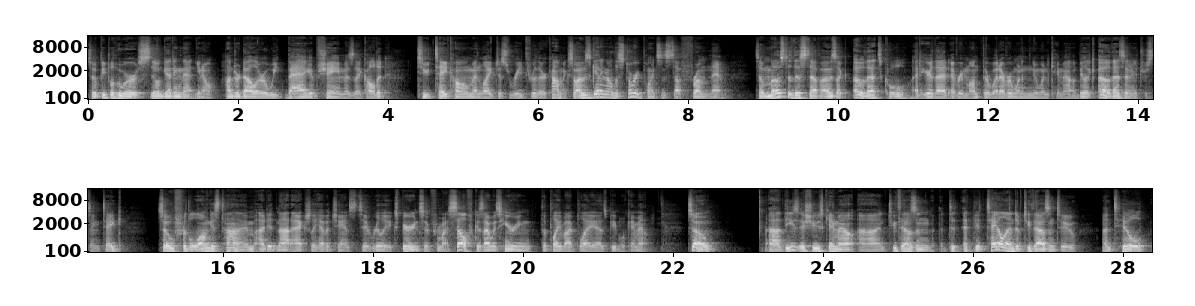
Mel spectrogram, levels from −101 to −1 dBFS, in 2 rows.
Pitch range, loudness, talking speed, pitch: 100-130 Hz, -24 LUFS, 250 wpm, 110 Hz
